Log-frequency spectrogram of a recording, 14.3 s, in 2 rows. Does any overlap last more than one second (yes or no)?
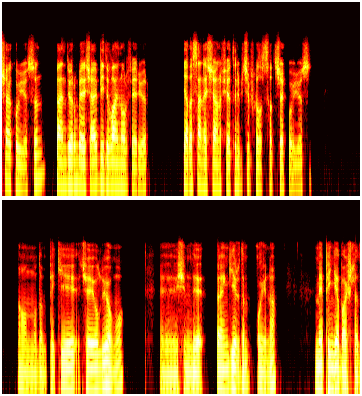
no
